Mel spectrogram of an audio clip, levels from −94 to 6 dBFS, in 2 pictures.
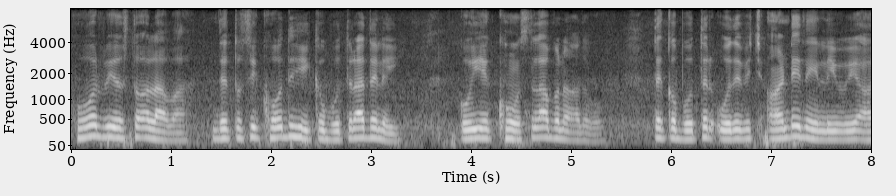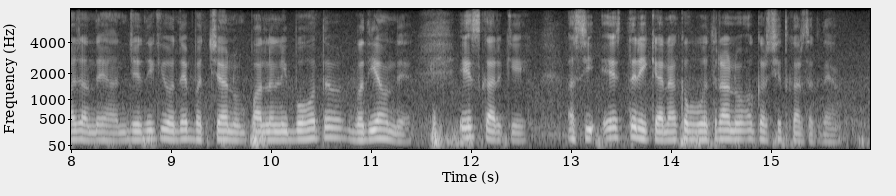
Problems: none marked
